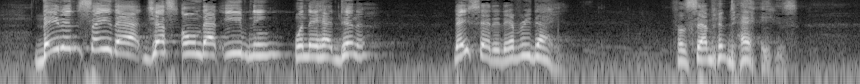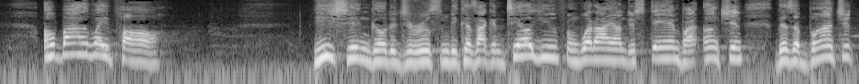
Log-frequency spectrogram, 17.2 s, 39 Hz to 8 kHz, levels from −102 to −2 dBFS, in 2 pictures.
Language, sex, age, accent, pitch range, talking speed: English, male, 40-59, American, 160-245 Hz, 155 wpm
